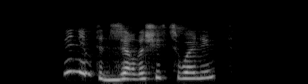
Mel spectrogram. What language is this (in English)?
Kabyle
